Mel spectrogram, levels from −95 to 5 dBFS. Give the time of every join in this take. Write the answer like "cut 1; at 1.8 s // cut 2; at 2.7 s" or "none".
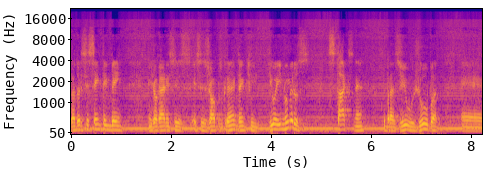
none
